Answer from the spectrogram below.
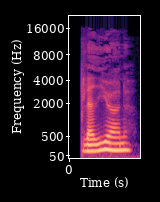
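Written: bladhjørne

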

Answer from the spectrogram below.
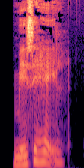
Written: messehagel

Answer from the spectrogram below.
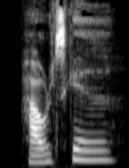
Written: haglskade

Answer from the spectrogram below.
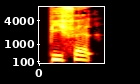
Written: bifald

